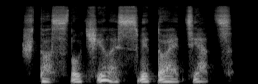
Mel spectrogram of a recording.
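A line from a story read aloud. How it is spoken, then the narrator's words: Whispered question. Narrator (Russian): шепотом спросила я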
